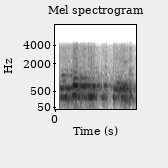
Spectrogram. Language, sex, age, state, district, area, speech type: Hindi, female, 18-30, Rajasthan, Jodhpur, urban, conversation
